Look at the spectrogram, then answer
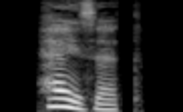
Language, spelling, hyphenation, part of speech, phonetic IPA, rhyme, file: Hungarian, helyzet, hely‧zet, noun, [ˈhɛjzɛt], -ɛt, Hu-helyzet.ogg
- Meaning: situation (one's status with regard to circumstances)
